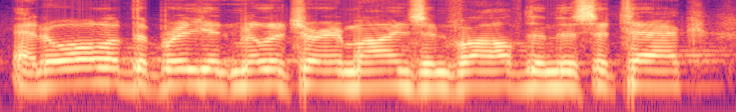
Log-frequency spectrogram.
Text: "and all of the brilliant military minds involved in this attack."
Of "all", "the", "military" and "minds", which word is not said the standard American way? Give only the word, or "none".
none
